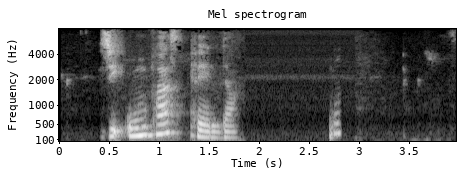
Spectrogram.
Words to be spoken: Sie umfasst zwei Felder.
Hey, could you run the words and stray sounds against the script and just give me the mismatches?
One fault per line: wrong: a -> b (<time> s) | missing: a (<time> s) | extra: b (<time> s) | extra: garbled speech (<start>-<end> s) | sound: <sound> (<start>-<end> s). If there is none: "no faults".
missing: zwei (1.4 s)
sound: laugh (2.7-2.8 s)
